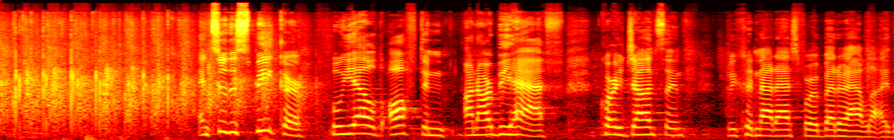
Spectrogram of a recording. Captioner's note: applause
